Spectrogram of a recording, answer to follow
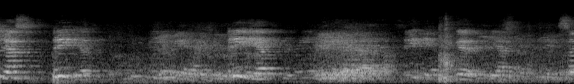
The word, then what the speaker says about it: привет: So it's just привет.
